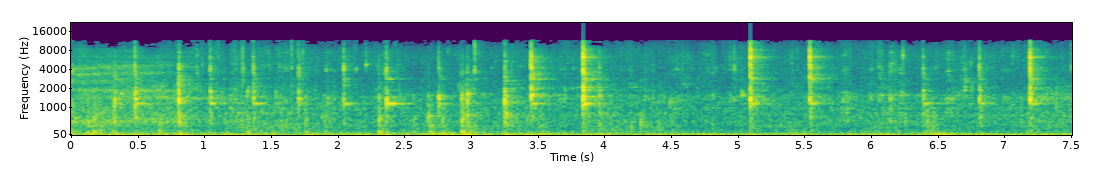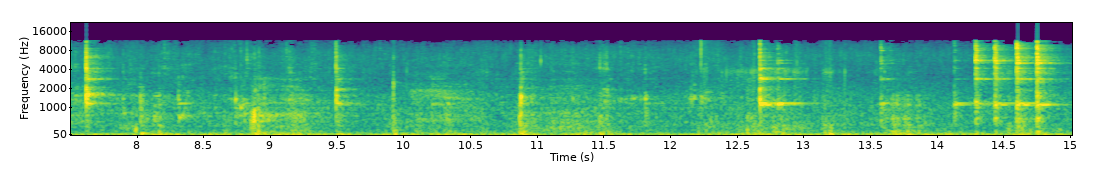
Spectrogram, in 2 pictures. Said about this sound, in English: Now, I generally just sort of have a bit of a feel to see how much powder is left, and there are still a few bits of partly dissolved powder there, so we'll stir it a little bit more.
